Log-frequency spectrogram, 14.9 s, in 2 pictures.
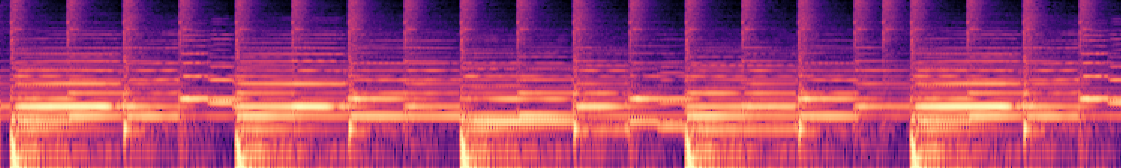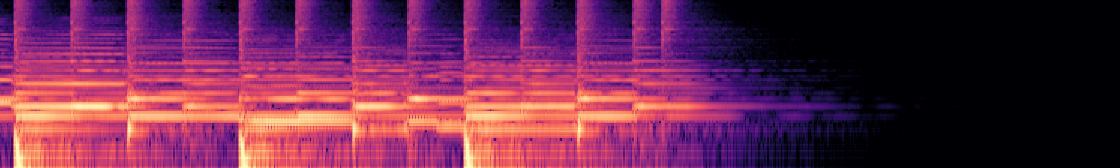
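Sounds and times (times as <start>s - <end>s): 
saxophone study: 0.1s - 11.8s.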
